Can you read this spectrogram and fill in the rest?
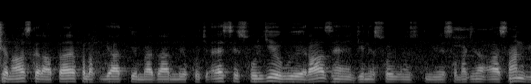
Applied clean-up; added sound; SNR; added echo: none; none; none; none.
